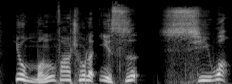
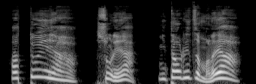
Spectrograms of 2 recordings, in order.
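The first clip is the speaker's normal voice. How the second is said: concerned, higher-pitched questioning; 关切询问; 8 semitones higher than usual. A narrator's reading. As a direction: ask a friend anxiously what's wrong. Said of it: "纷纷关切地询问". (关切而着急地询问)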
